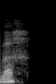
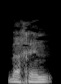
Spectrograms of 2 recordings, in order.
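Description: First: The word ends sharply on a silent kh. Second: The word ends with kh followed by -in. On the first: "بفتح الموحدة وسكون المعجمة" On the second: "بكسرها منونة"

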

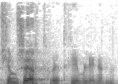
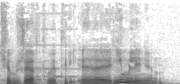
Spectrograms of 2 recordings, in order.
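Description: First: The emphasis falls on the word жертвует. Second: The emphasis falls on the word римлянин. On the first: The focus is on the renunciation itself. "немаловажно сделать и другой акцент" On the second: The focus is on who makes the sacrifice. "Можно сказать"

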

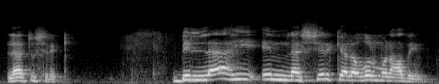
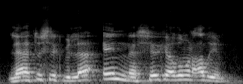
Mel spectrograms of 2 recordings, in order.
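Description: First: There is a pause right after 'la tushrik'. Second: The phrase runs on with no pause there. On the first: It makes 'by God' sound like an oath. The speaker calls it wrong. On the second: It forbids associating partners with God. The speaker calls it right.

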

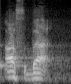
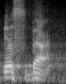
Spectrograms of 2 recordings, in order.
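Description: First: The word begins with the vowel a. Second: The word begins with the vowel i. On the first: "افتح الهمزة" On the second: "كسر الهمزة"

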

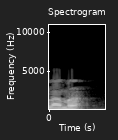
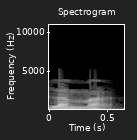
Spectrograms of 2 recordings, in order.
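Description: First: The m sound is short and single. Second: The m sound is long and doubled. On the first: Every soul surely has a guardian over it. "ketika dibaca takhfif ringan" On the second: There is no soul but that it has a guardian. "kalau dibaca tasydid"

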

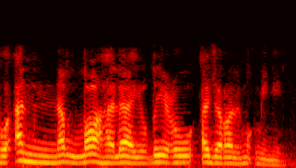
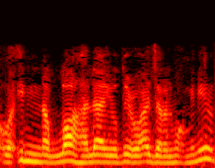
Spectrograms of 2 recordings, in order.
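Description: First: The word after 'wa' is 'anna', with an a vowel. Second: The word after 'wa' is 'inna', with an i vowel. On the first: It continues the preceding statement. "باقي القراء يقرؤونها بالفتح" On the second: It starts a new statement. "يكسر أن الكسائي. الكسائي يقرأ"

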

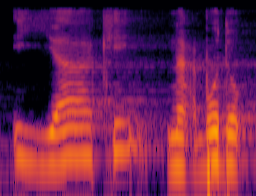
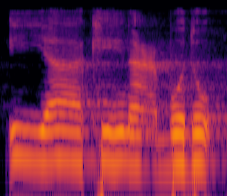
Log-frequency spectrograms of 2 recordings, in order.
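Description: No difference in how they are said.

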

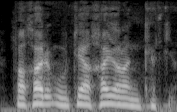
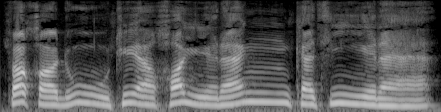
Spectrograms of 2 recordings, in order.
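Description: First: The r sounds are pronounced thick and heavy. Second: The r sounds are pronounced thin and light. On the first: This is the other transmitted reading of the verse. "والتفخيم للباقي" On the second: This is one transmitted reading of the verse. "ترقيق الراء لورش"

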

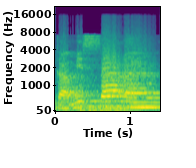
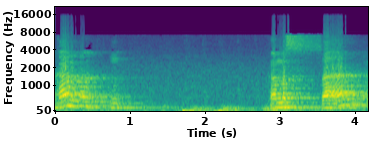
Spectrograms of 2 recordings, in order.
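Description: First: An 'i' vowel links the two words. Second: No linking vowel joins the two words. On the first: The speaker calls it right. "Harakat-harakat ini" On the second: The speaker calls it wrong. "gak bisa"

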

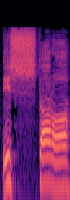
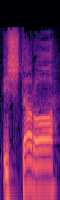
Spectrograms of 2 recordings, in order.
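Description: First: The sh sound is held too long. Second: The sh sound has a normal length. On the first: The speaker calls it wrong. "ما اقولش اشترى اشترى، ده كتير" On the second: The speaker calls it right. "اقول ايه؟"

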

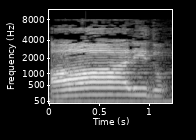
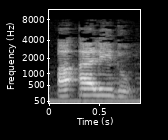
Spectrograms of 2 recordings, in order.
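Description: First: The second hamza becomes a long vowel. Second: The second hamza is a full glottal catch. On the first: "ردينا الهمزة حرف مد، هذا خطأ" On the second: "هذه همزة خالصة"

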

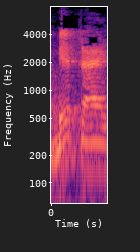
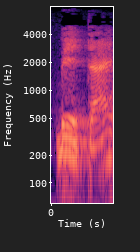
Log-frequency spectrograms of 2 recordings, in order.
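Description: First: The first syllable has a high rising tone. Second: The first syllable has a low falling tone. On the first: It means a little boy. The speaker calls it wrong. "không phải là bé trai nha" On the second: It means the reverse side or downside. The speaker calls it right. "Bề trái chứ không phải"

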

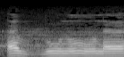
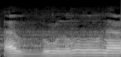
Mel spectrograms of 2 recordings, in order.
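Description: Both takes have the same delivery.

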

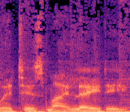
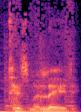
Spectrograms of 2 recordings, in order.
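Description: First: It is said in full, not contracted. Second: It is said fast, with 'it is' contracted. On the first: The speaker calls it wrong. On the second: The speaker calls it right. "say it all fast, or trippingly"

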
